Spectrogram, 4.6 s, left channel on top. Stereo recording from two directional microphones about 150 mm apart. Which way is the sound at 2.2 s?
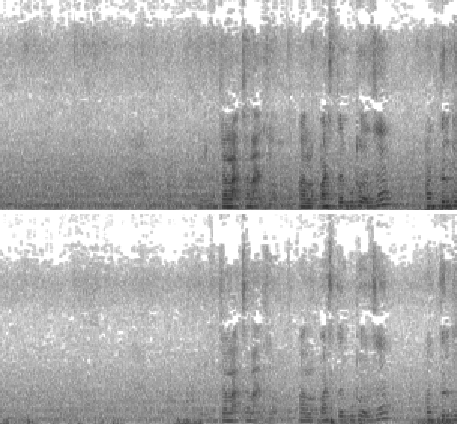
30° right (ahead or behind).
